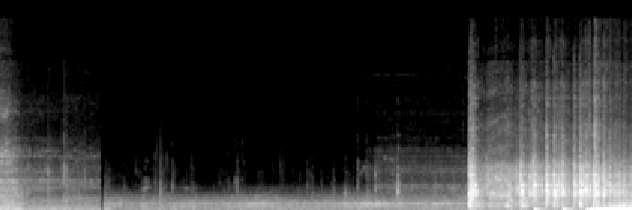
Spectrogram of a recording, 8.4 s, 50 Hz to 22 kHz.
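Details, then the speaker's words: Subaru Forester, stock motor at around 800 hp, restarted after one pull with a broken rod visible: runs rough with an uneven knocking beat under the exhaust; rod knock, oil level questioned. "Which I can see the broken stock rod in there right now. I've never seen a crank go around like that."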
